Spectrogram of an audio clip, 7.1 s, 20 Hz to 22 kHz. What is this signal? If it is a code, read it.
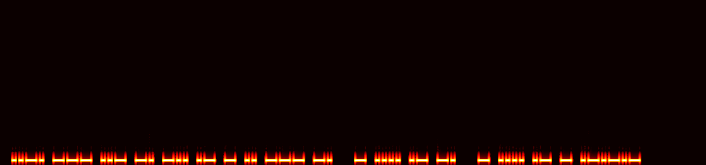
Morse code, heard as a keyed tone, about 34 wpm, 700 Hz. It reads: FOUNDATION THAN THAT.
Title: Sentences from Top 1200 Words 35wpm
